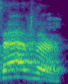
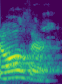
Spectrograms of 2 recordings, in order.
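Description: First: The D sound comes before the L. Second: The L sound comes before the D. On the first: The speaker calls it right. "no, it's Adler" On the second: The speaker calls it wrong. "I called him Stephen Alder"

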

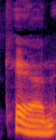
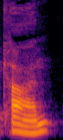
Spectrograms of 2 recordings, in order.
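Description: First: The name sounds like the English word can. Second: The name is said with a French pronunciation. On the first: This is how the industry outside France says it. "the rest of the industry outside of France says can, as in a can of tomato soup" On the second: This is how French speakers say it. "if you're French, you would say Cannes"

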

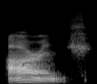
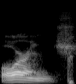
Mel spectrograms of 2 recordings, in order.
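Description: First: The word begins with an 'ah' vowel. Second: The word begins with an 'oh' vowel. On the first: "Yours starts with A" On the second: "Mine starts with O"

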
